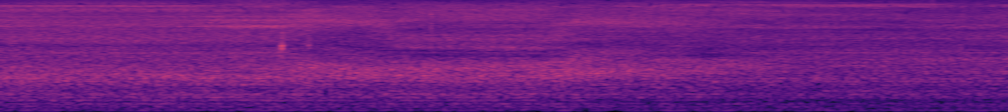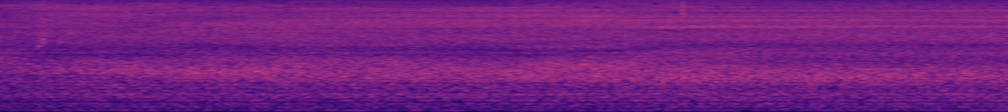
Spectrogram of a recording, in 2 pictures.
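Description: Fan noise: a steady hiss of moving air with a faint low hum beneath it, easing slightly in the middle.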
